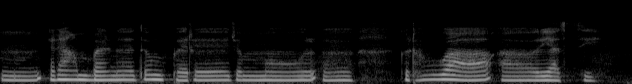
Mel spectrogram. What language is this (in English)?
Dogri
